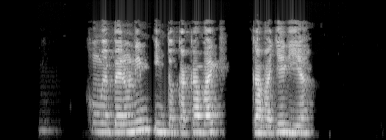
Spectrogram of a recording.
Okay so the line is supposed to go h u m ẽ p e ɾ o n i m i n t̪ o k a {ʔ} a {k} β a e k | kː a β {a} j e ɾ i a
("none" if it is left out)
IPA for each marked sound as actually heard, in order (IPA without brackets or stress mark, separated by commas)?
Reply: k, none, a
